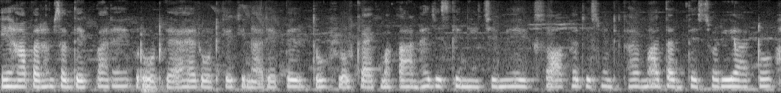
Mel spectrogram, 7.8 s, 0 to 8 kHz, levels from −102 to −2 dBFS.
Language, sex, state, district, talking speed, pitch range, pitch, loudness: Hindi, female, Chhattisgarh, Bastar, 270 wpm, 210-220 Hz, 215 Hz, -19 LUFS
